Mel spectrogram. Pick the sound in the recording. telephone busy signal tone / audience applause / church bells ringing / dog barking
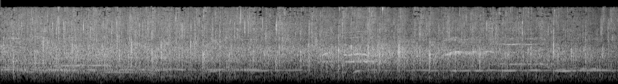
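audience applause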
